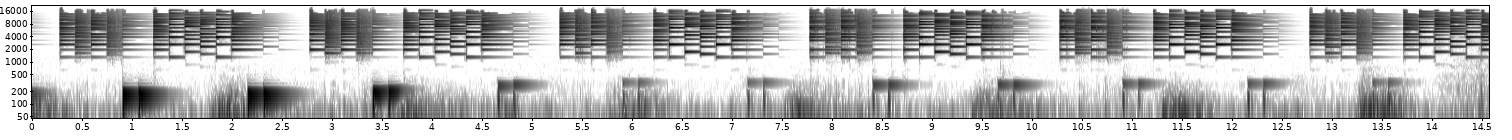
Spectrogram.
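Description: Nord Micro Modular synthesizer oscillators playing the same E note through a fixed filter bank, sounding as a series of bright, bell-like tonal bursts that repeat about every one to one and a half seconds with sharp attacks and decaying tails, alone.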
